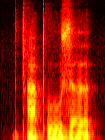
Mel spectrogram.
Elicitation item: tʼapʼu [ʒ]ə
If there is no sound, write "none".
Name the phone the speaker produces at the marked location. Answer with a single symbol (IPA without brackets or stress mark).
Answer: z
